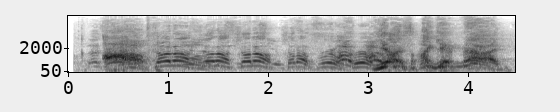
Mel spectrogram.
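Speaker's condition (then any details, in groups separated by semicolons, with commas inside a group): No condition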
